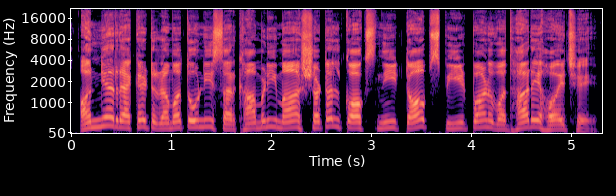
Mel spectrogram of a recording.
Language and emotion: Gujarati, neutral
